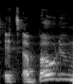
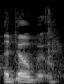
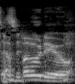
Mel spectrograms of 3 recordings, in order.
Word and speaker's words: Abodu: And I always, it's Abodu, not Adobu, right? – It's Abodu. I've had many a cover letter misspell it, which is always like a question if I should disqualify it. – Exactly. So it's Abodu, like an abode, like your humble abode.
